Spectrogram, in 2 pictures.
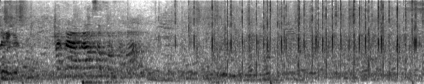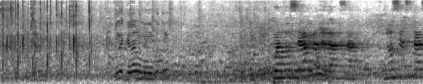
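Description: A large crowd chatters in the distance outdoors.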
